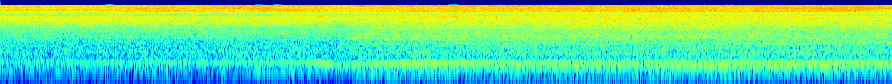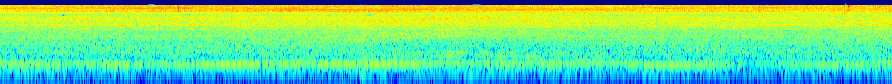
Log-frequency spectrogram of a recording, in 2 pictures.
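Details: Secondhand bagged canister vacuum with handle suction control and a loose nozzle joint, working: a steady, even motor whine with a constant airflow rush, no rattles or pitch dips. It runs normally.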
